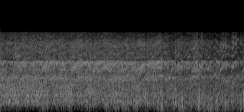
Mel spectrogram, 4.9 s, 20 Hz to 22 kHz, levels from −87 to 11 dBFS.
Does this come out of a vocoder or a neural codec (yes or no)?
no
